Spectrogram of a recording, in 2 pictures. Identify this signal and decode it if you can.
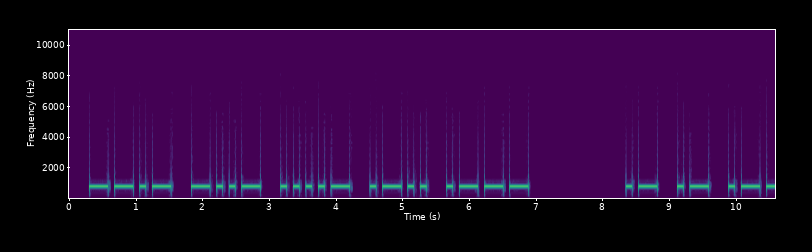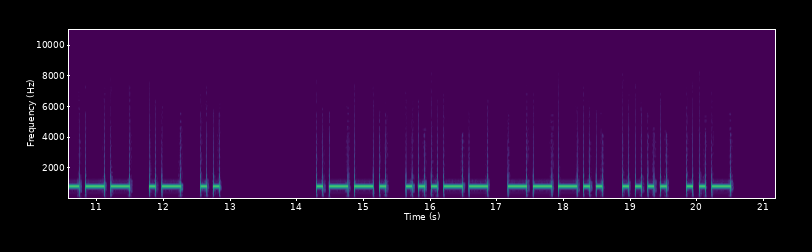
Morse code, heard as a keyed tone, about 13 wpm, 800 Hz. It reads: QX4LJ AA1AI P38HU
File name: CW / DET / 1 9 1500C S C 12wpm 3811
